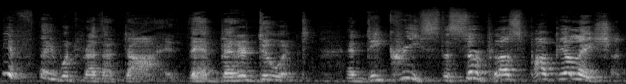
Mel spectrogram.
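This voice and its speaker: Far from the mic in an echoey room, a man acts out a cold old miser in a readers theater piece. He drags his words slowly, curt and sneering, with grumbling contempt and wide swings of pitch. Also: very animated, gravelly, a bit bright, a little hiss or hum, heavily acted. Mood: cold, scornful. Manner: curt, sneering, drawn-out delivery. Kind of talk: readers theater stage reading. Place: live indoor readers theater event.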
